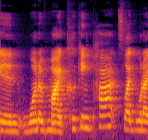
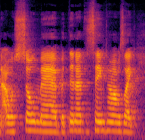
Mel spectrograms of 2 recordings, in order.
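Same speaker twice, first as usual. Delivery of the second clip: ordinary delivery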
